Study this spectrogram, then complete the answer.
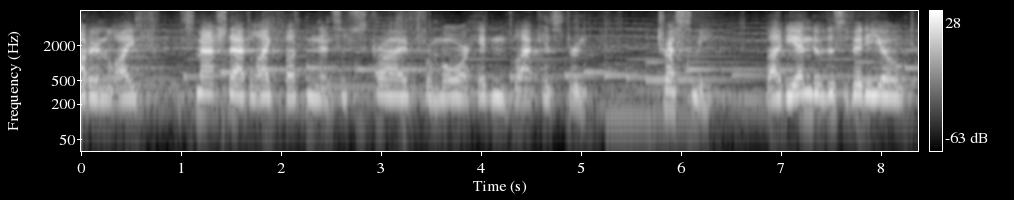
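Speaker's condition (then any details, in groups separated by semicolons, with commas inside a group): No condition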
